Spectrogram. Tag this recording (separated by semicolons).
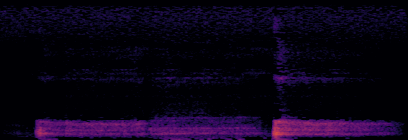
Tarea; Audio; Clase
